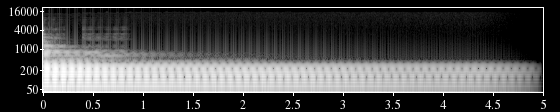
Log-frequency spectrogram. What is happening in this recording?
C S P-Bass pick F2
One in a collection of notes from my old Fender P-Bass. These are played with a pick, the strings are old, the bass is all funny and there is some buzzing and whatever else including the fact that I tried to re-wire it and while it works somehow the volume and tone knobs don't. Anyway this is a crappy Fender P-Bass of unknown origins through an equally crappy MP105 pre-amp directly into an Apogee Duet. Recorded and edited with Reason. The filename will tell you what note each one is.
fender, bass, old, precision, notes, pick, multi-sample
